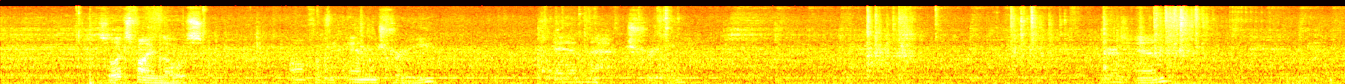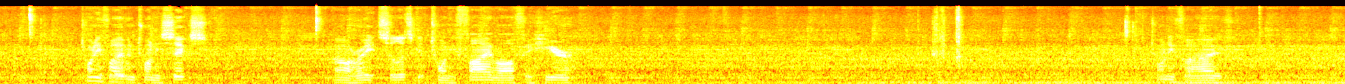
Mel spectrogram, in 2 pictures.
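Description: A man talks calmly and casually into a microphone, close by.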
